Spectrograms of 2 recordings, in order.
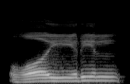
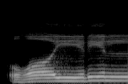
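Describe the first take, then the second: No difference in how they are said.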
